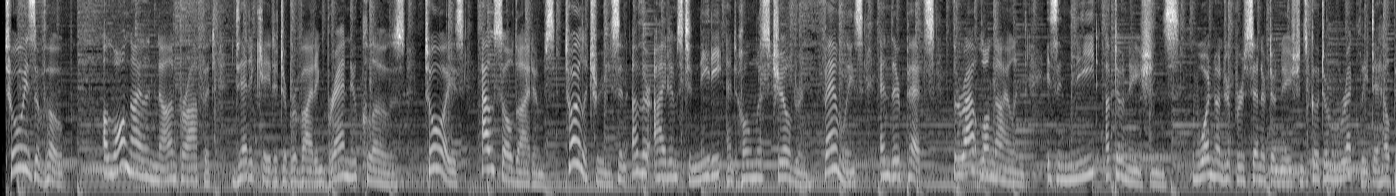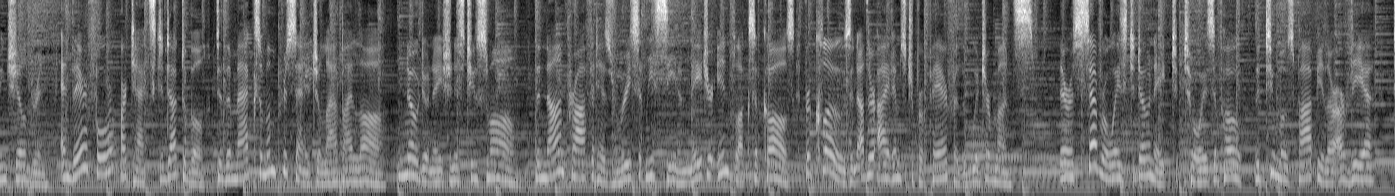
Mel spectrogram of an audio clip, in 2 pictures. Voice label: commercial; wbli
